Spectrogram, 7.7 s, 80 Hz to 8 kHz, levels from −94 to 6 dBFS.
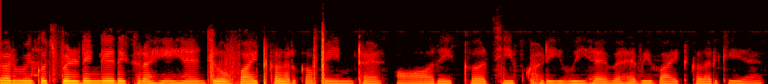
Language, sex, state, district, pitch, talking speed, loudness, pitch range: Hindi, female, Uttar Pradesh, Jalaun, 195 Hz, 195 wpm, -36 LUFS, 190-205 Hz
